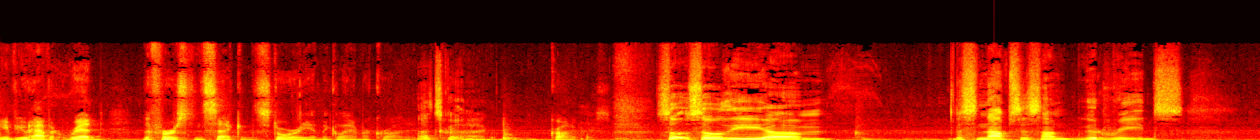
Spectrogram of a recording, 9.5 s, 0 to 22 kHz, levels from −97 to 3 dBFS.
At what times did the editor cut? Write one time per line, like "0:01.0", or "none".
none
